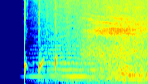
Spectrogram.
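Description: Intro sound effects for an animated logo: three quick rising pops about a quarter second apart, then a swelling whoosh that builds up.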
